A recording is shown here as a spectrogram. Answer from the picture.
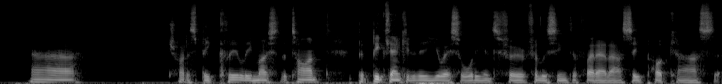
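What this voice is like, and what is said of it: Australian accent. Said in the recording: “Hope you can understand my accent ... my homeland, Australia”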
